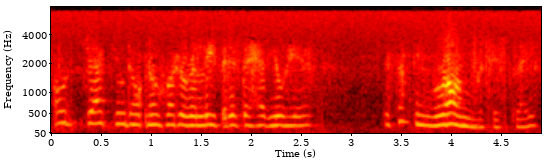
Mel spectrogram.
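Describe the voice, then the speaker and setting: A woman's voice: fairly high pitch, fairly even intonation, brisk, lightly acted. An actress playing an anxious, haunted young woman with melodramatic hesitations in an old-time radio drama. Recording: dull, noisy vintage radio recording.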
